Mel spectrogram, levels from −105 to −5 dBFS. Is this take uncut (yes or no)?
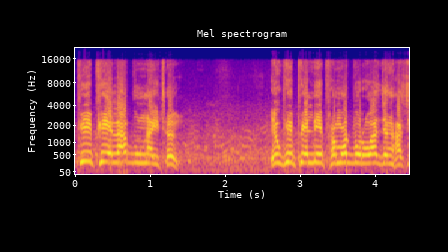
yes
